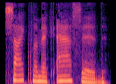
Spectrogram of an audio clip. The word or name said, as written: cyclamic acid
